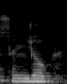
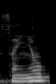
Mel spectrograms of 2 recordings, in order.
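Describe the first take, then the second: First: The middle consonant is a j sound. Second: The middle consonant is a y sound. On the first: This is the Nagpuri form. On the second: This is the standard Hindi form.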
